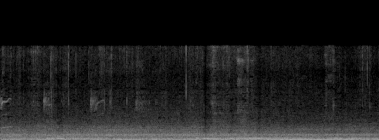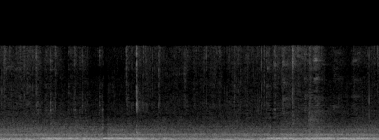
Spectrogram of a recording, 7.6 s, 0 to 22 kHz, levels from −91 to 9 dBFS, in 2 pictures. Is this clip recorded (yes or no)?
yes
